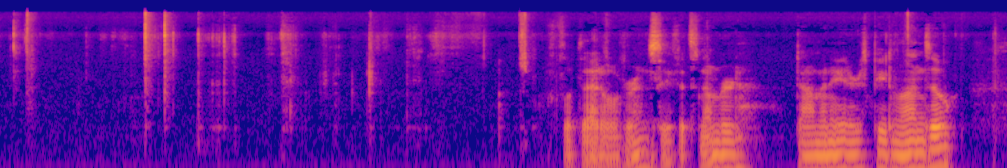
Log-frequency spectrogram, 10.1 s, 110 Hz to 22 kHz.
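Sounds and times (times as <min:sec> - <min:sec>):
cards being handled: 0:00.0 - 0:06.2.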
